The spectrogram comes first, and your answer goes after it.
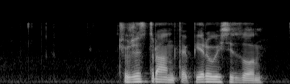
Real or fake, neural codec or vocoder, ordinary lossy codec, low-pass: fake; codec, 16 kHz, 4 kbps, X-Codec, HuBERT features, trained on LibriSpeech; none; 7.2 kHz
